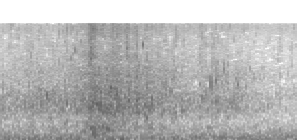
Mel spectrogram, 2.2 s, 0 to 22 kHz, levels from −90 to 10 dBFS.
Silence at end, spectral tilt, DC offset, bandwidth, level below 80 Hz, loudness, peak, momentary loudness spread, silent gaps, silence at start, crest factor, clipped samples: 0 s; -2 dB/octave; under 0.1%; 11.5 kHz; -44 dBFS; -31 LUFS; -12 dBFS; 11 LU; none; 0 s; 20 dB; under 0.1%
